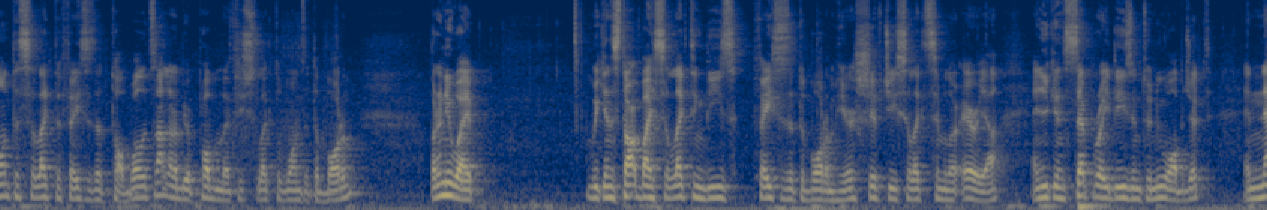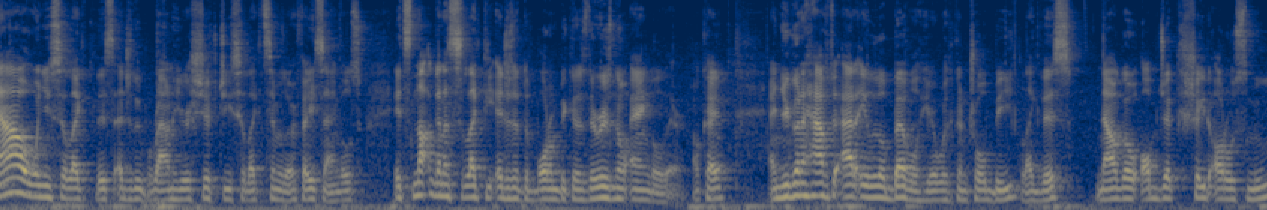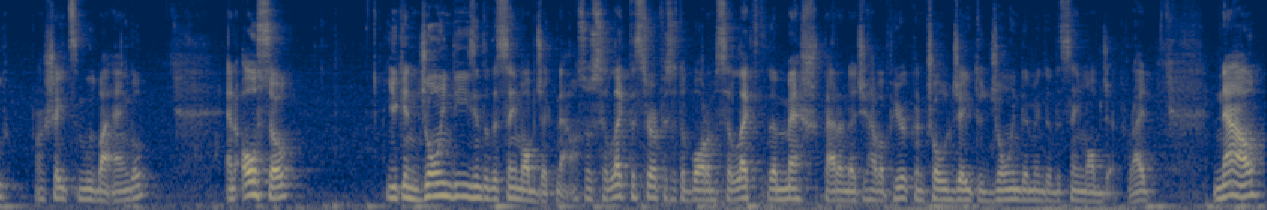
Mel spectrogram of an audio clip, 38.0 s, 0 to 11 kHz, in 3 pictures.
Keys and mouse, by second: 0.5 click, 1.5 click, 2.2 click, 3.1 click, 4.9 shift+click, 5.3 3, 5.5 click, 6.0 click, 6.6 shift+g, 8.4 shift+g, 9.7 click, 10.4 p, 11.0 Tab, 11.3 click, 12.0 click, 12.2 middle click, 12.6 click, 12.7 shift+middle click, 12.9 shift+click, 13.0 middle click, 13.1 Tab, 13.2 2, 13.6 alt+click, 14.0 alt+click, 14.3 shift+g, 15.3 click, 15.7 shift+click, 16.1 shift+click, 16.6 z, 19.8 z, 20.1 shift+middle click, 20.4 shift+middle click, 21.1 ctrl+b, 23.2 Tab, 24.2 click, 25.3 a, 25.4 click, 26.5 click, 27.7 click, 28.1 click, 28.5 click, 29.2 click, 29.6 g, 30.7 shift+click, 31.1 click, 31.3 g, 33.4 click, 34.7 ctrl+j, 35.0 a, 36.3 click, 36.8 Tab, 37.2 click, 37.4 a, 37.7 shift+click, 37.8 Tab.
